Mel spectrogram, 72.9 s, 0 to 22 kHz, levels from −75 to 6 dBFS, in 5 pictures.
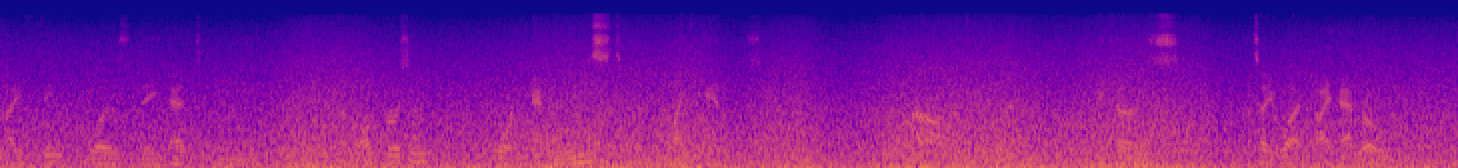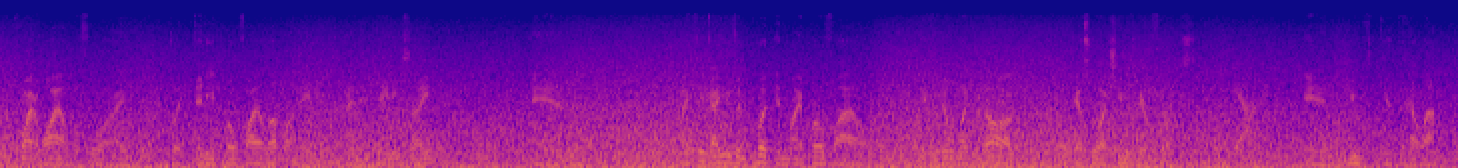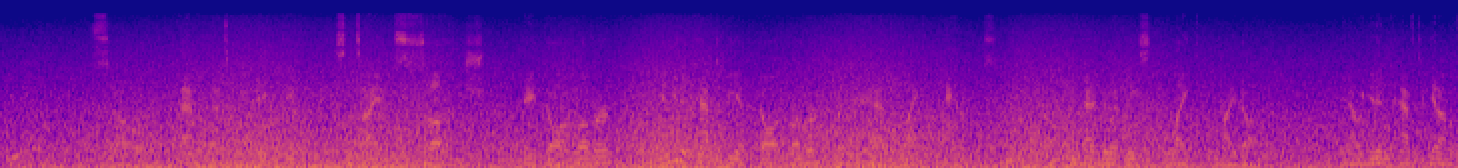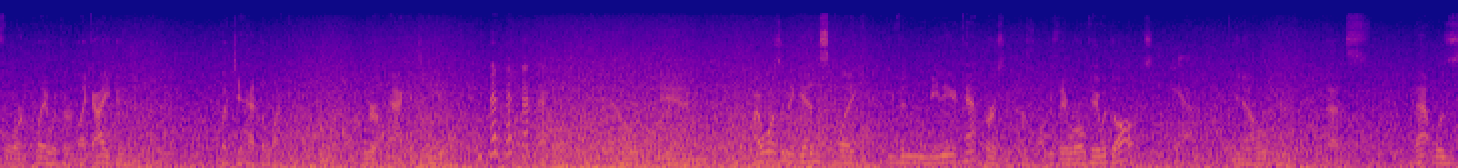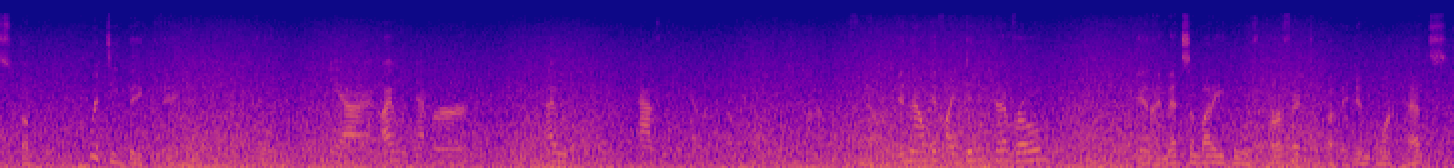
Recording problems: wind noise on the microphone; heavy; 2 dB above the speech

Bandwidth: 15.5 kHz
